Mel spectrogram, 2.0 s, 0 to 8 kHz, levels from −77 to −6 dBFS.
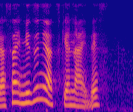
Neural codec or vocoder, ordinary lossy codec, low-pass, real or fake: codec, 16 kHz in and 24 kHz out, 1 kbps, XY-Tokenizer; none; 7.2 kHz; fake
